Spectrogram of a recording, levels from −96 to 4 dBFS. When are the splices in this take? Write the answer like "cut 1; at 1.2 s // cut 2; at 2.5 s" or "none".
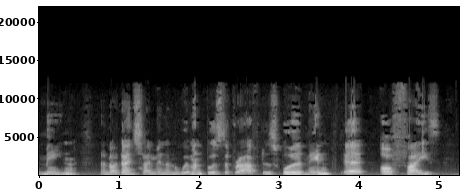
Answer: cut 1; at 3.7 s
